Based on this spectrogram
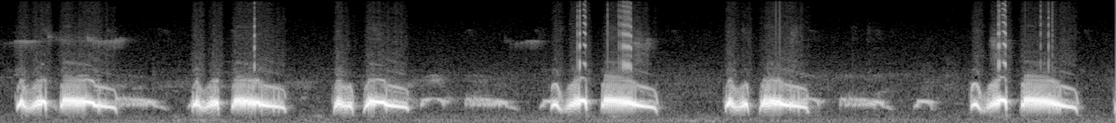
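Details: Challenging spotted dove in a steady run of fighting coos: each phrase a quick upward note, a longer hoarse falling coo, then soft murmured tail notes, repeated about every two seconds in a quiet setting.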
